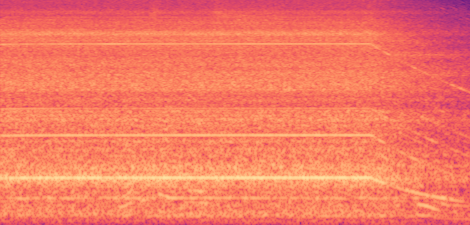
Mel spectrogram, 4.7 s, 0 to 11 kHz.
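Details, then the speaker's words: Bissell 3374 Pet Hair Eraser Turbo Lift-Off upright vacuum, plugged in and switched on: steady high motor whine with no brush sound; brush roll not spinning though it turns freely by hand, so the brush itself is not the fault; belt suspected. "So, it looks like the um the the brush is not spinning. I can get it to spin with my hands."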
